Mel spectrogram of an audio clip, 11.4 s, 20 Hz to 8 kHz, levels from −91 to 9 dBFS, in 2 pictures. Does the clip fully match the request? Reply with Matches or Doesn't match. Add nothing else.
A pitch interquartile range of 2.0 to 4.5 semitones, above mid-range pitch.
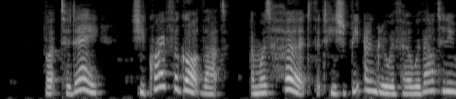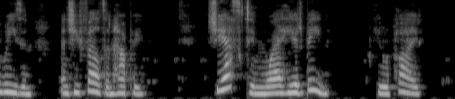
Doesn't match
